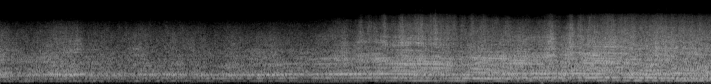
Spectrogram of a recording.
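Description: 305 sprint cars racing at Devil's Bowl Speedway in Texas, a loud sustained roar of high-revving engines, one passing car swelling nearer and louder toward the end, with no talk.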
